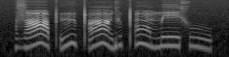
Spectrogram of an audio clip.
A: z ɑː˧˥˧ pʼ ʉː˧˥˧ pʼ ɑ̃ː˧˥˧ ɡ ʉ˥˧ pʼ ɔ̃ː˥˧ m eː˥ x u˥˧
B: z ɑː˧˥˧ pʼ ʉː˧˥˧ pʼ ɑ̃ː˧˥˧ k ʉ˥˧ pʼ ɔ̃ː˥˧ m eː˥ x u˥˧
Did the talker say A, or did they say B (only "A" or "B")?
A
